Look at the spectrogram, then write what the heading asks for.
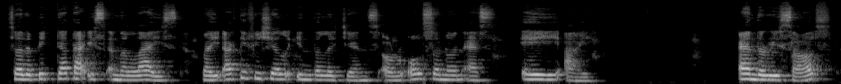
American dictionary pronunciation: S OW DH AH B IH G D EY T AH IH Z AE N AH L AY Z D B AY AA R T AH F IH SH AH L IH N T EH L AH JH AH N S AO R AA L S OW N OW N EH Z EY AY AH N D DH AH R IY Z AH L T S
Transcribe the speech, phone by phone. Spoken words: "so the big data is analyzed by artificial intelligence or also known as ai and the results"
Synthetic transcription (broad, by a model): S OW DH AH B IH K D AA T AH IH S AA N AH L AY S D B AY AA R T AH F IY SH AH L IH N T EH L AH JH AH N S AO R AA L S OW N OW N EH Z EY AY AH N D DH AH R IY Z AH L T S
